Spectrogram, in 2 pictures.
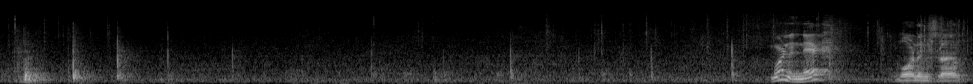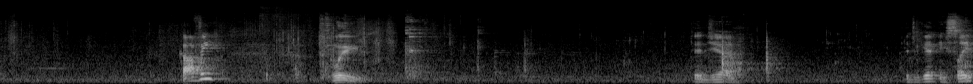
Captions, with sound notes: (footsteps) Morning, Nick. Morning, son. Coffee? Please. Did ya-- did ya get any sleep last night?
